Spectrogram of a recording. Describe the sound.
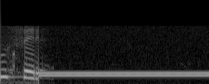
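A steady, unbroken telephone dial tone hums alone after a brief voice at the start, heard while dialing an asterisk code to transfer a call.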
